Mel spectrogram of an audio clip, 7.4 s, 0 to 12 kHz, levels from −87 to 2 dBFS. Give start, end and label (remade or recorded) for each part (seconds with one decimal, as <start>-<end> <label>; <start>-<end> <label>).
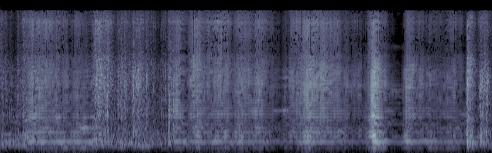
0.0-0.4 recorded; 0.4-1.4 remade; 1.4-2.6 recorded; 2.6-7.0 remade; 7.0-7.4 recorded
